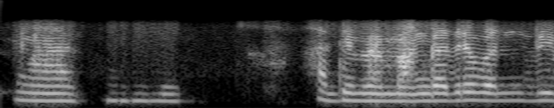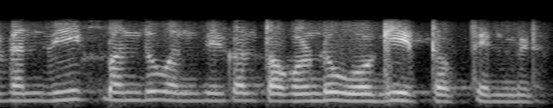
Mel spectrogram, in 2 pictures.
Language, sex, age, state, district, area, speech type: Kannada, female, 18-30, Karnataka, Hassan, rural, conversation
